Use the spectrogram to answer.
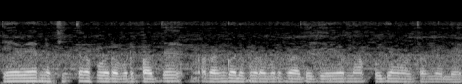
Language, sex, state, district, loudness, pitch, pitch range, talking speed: Tulu, male, Karnataka, Dakshina Kannada, -16 LUFS, 135 Hz, 130-140 Hz, 130 wpm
